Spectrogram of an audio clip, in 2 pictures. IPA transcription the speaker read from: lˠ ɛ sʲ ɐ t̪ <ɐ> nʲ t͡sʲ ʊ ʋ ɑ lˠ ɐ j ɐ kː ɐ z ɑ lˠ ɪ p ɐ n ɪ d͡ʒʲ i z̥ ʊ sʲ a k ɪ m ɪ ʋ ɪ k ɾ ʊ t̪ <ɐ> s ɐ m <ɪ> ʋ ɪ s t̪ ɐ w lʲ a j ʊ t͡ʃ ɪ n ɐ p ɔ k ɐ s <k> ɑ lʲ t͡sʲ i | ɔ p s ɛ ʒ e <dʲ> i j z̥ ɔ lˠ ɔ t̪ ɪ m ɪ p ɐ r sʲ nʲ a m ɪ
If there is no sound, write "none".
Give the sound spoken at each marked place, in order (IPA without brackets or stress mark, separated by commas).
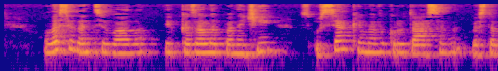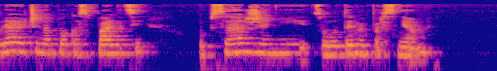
ɐ, ɑ, ɪ, p, nʲ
